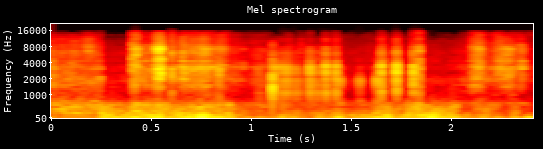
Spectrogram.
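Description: Wind buffeting a GoPro's microphone in an uneven low rumble, with scattered sharp clicks and knocks.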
